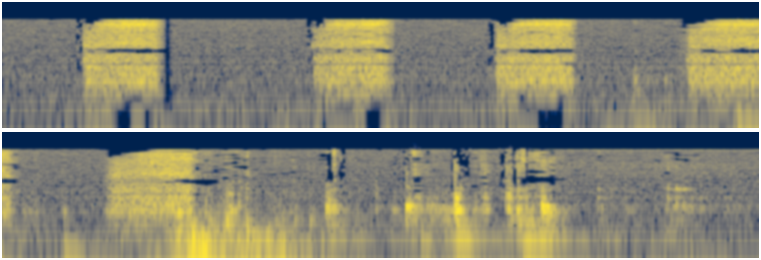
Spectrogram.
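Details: Annoyed female barn owl in a nest box in June while the male eats cached prey: five breathy, wheezing hisses about a second apart, then rustling and scuffling movement.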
